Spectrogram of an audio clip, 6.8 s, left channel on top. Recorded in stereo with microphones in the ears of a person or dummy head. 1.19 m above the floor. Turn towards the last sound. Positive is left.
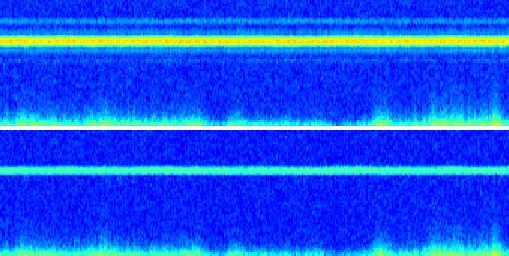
turn(degrees=75)  # may be behind; listen again after turning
